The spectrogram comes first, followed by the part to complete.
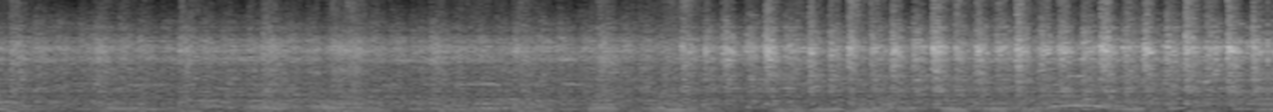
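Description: Junkanoo band playing live: brass horns, including a sousaphone, holding notes over a steady, quick beat of percussion that grows stronger about halfway in, with voices in the crowd.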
